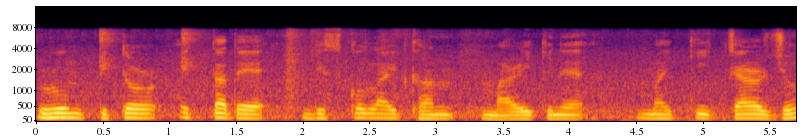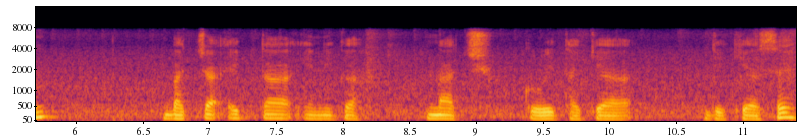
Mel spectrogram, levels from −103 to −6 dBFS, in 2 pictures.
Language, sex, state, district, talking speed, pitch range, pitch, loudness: Nagamese, male, Nagaland, Dimapur, 95 wpm, 110-140 Hz, 125 Hz, -20 LUFS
